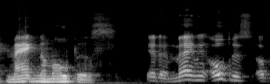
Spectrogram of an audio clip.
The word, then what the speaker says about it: magnum opus: Oh, how you say it? Magnus Opus. Yeah, magnum opus.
